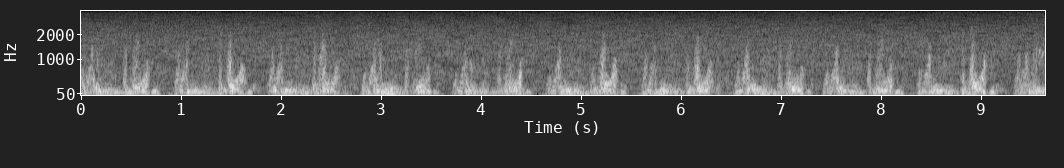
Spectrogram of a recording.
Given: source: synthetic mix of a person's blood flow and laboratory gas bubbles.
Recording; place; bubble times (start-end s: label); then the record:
Doppler ultrasound of blood flow; precordium
8.89-8.94 s: bubbles
9.32-9.64 s: bubbles
From the record:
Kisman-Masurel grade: 211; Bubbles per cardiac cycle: several, 3 to 8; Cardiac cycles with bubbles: 1 to 10%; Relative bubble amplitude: barely perceptible (0.100 to 0.250); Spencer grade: 1 (occasional bubble signal discernible with the cardiac motion signal, with majority of cardiac periods free of bubbles); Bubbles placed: anywhere in the cardiac cycle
